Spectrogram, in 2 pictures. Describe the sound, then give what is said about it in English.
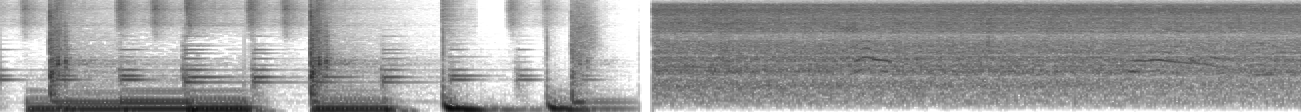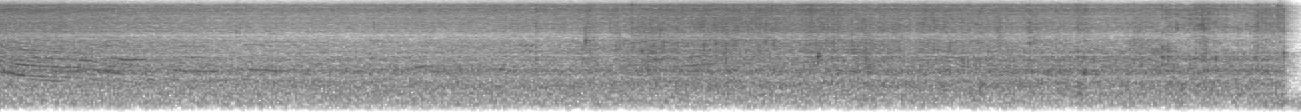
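Beach surf washes in a steady, broad rushing hiss as sea foam laps at the sand. A few seconds of music come first, then the wave noise continues at an even level. “Hear that? That is the sound of kids splashing the waves and sea foam lapping at the sand.”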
